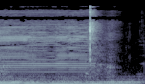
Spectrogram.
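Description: Limural cordless hair clippers running with a steady electric buzz, then switched off with a sharp click about one and a half seconds in, the buzz dying away.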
